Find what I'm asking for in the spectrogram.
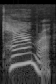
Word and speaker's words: camera: New, new, camera, camera. We're missing a syllable there. No E. Camera.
